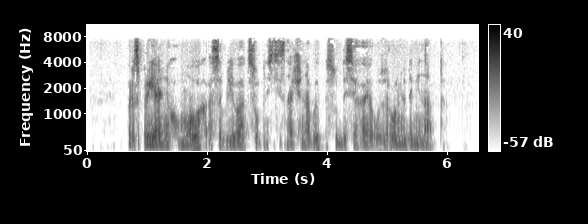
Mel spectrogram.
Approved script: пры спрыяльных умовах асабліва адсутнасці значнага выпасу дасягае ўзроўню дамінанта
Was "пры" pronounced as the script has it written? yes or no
yes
